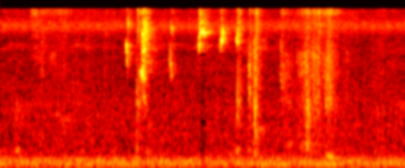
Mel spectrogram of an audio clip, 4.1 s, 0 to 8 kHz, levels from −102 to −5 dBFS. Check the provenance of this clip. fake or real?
real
